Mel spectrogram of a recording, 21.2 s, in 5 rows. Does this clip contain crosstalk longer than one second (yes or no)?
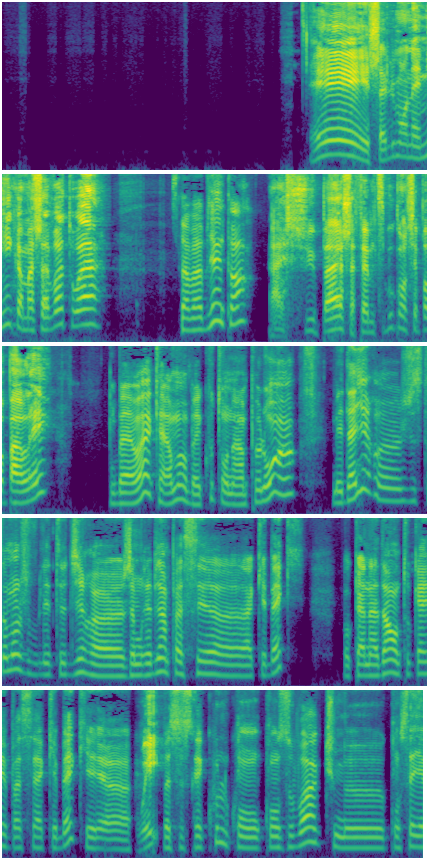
no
